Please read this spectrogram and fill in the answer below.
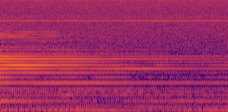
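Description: Grand piano strings ringing and slowly dying away after a note sounded just before, rich in overtones, over a held low bass tone.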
